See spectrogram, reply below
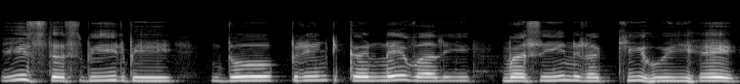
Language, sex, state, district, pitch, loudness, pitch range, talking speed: Hindi, male, Uttar Pradesh, Saharanpur, 175 Hz, -14 LUFS, 165-185 Hz, 90 wpm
